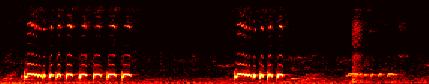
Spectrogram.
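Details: Caged zebra dove in early training, newly singing regularly and used as a lure to prompt other birds: a rapid string of about eight staccato coos, a pause, a shorter burst of five, then one faint phrase.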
